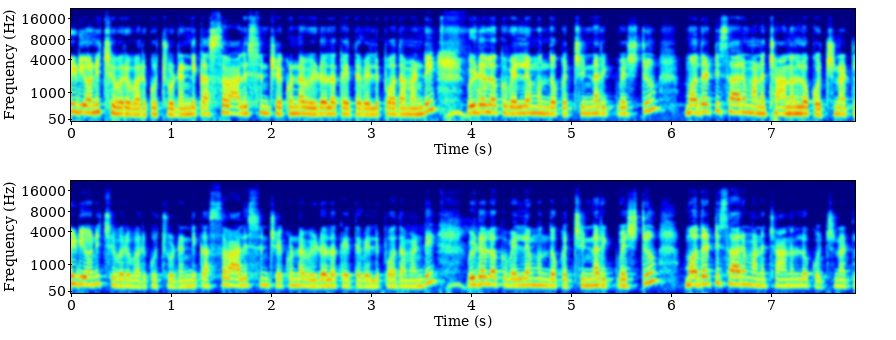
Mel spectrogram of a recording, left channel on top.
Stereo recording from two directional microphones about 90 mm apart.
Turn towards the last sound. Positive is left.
turn(degrees=90)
